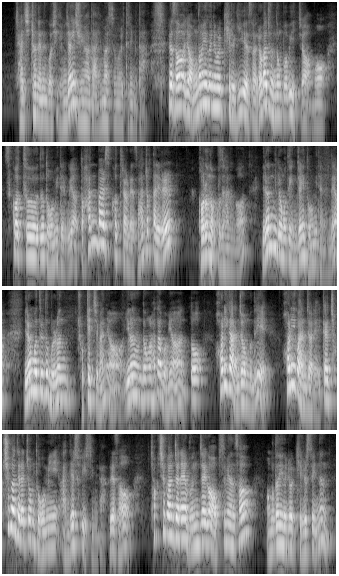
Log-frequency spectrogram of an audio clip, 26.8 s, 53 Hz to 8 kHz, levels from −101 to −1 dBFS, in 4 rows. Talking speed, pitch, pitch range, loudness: 400 characters per minute, 160 Hz, 135-190 Hz, -20 LUFS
